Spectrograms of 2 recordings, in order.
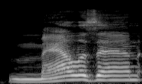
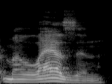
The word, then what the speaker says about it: Malazan: Is it Malazan or Malazan? So there's one thing I know for certain. Malazan is the wrong pronunciation. It's just too late. I've already jumped down the rabbit hole and I've Right. decided Malazan's how I'm saying it.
